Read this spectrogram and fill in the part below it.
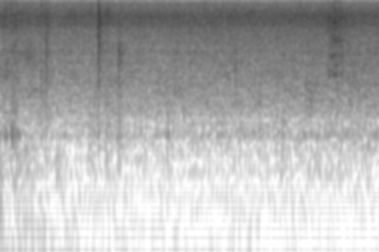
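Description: Ginger frying in hot oil for an Indian ginger-tamarind pickle, giving a continuous soft sizzle with a few sharper crackles and pops, fairly quiet and with no voices.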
